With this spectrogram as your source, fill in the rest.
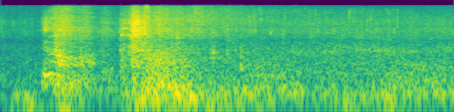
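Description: A fire bursts into flames and crackles.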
